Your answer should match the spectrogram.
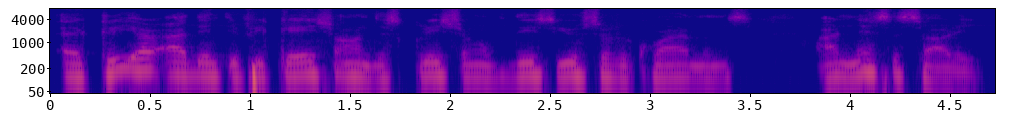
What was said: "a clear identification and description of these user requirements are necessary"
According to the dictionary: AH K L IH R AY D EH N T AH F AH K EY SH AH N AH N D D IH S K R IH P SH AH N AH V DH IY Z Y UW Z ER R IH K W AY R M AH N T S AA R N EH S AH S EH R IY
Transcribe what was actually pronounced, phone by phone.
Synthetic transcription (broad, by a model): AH K L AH R AY D EH N T AH F AH K EY SH AH N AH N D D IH S K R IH SH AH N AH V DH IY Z Y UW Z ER R IH K W AY R M AH N T S AA R N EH S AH S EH R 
